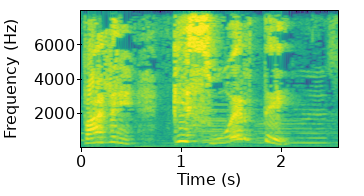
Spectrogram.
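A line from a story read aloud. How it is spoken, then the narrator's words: Boy exclaiming. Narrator (Spanish): exclamó esta vez el muchacho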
